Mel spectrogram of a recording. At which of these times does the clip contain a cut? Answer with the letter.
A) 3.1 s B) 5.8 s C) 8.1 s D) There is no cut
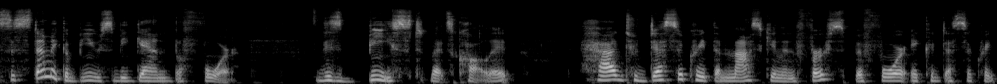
A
